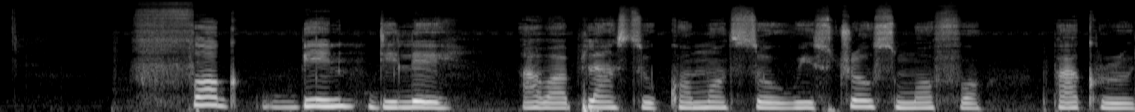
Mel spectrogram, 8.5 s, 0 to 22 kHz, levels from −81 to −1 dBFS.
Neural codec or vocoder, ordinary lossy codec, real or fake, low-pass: vocoder, 44.1 kHz, 128 mel bands every 512 samples, BigVGAN v2; none; fake; 19.8 kHz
